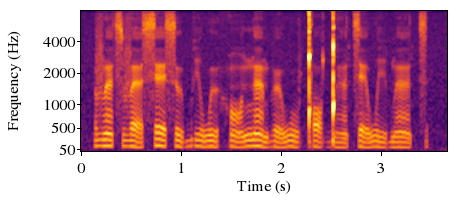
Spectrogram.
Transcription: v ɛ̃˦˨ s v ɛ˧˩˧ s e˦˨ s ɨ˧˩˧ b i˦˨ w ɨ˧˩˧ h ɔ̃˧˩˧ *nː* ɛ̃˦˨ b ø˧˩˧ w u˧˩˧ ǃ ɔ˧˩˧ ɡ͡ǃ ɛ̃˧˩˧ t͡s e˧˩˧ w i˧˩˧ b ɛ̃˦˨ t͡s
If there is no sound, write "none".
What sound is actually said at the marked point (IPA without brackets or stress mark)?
n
